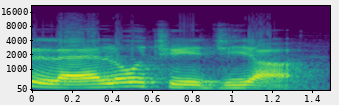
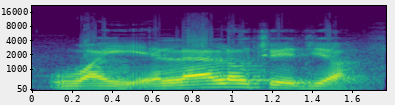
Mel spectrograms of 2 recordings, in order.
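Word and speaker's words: lalochezia: देखो फिर गड़बड़ हो गया, स्पेलिंग फिर से लिखूं, तो वो वर्ड है लैलोचेजिया, LALOCHASIY, लैलोचेजिया।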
